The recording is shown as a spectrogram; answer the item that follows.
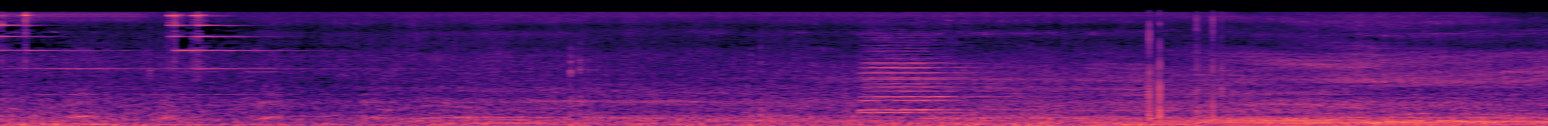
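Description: A vehicle horn honks once, briefly, about six seconds in, over steady street traffic noise. A low engine rumble grows louder near the end.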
